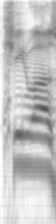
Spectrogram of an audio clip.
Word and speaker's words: Xinhua: believe everything i read in wikipedia told you xinhua's a ministry level institution okay enough of all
